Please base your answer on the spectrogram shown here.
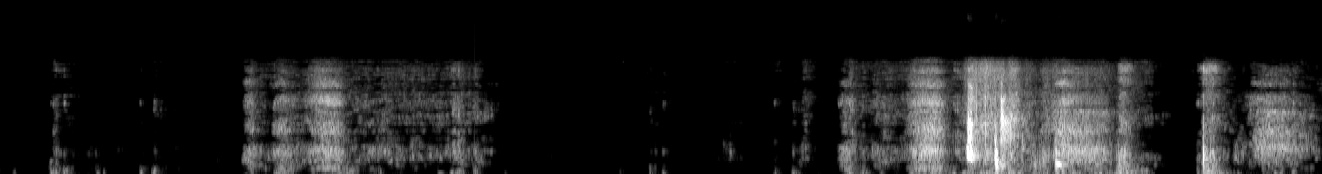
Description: My first sneezing video with sneezes and builds up.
